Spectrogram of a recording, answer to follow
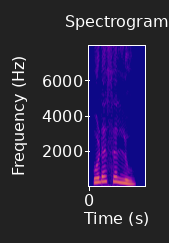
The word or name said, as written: ಒಡಸಲ್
